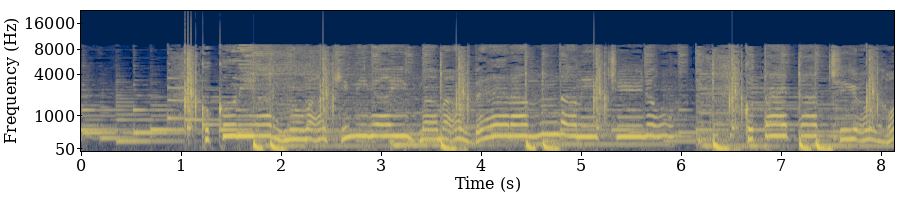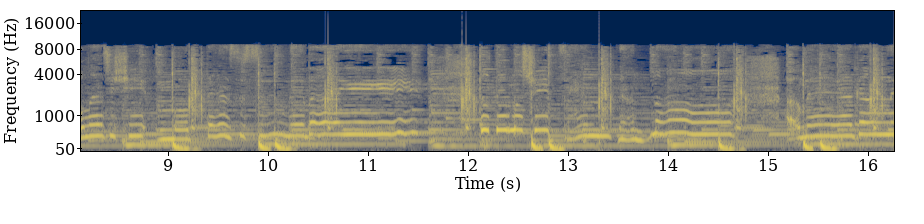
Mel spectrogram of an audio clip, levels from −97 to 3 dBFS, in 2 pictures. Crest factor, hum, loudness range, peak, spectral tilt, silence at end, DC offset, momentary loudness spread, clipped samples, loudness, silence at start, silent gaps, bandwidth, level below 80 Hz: 14 dB; none; 2 LU; 0 dBFS; -5 dB/octave; 0 s; under 0.1%; 6 LU; under 0.1%; -15 LUFS; 0 s; none; 9.6 kHz; -26 dBFS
